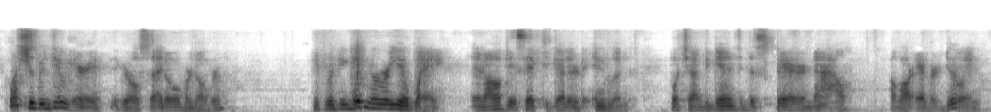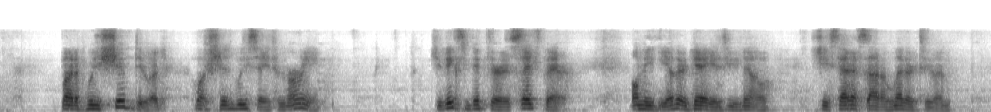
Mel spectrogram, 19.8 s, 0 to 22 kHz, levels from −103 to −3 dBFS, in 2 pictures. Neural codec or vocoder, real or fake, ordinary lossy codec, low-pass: codec, 16 kHz in and 24 kHz out, 0.6 kbps, FireRedTTS-2 codec; fake; AAC, 32 kbps; 7.2 kHz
